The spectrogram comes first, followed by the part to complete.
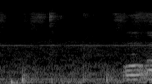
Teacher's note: ओ, औ का उच्चारण स्थान कंठ ओष्ठ।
